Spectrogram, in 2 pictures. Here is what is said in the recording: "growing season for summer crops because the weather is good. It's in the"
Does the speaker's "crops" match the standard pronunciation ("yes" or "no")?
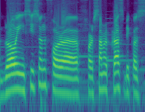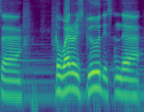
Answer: no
